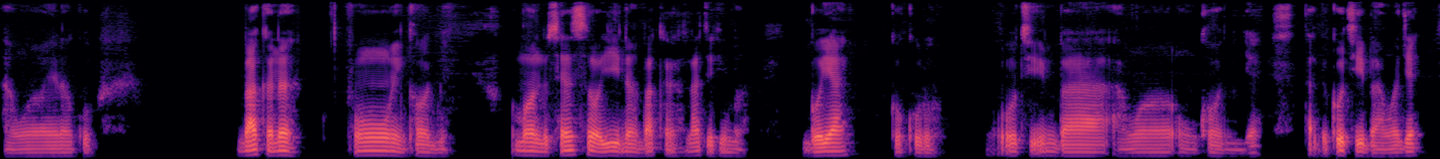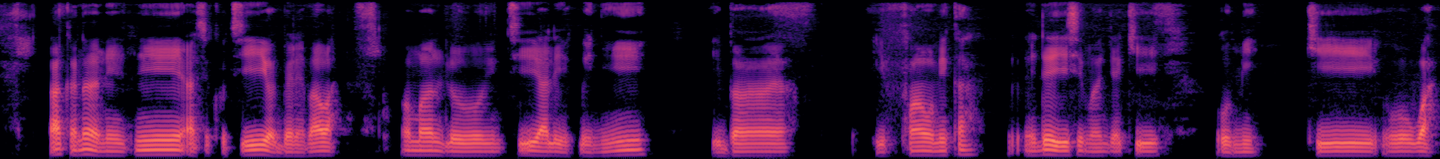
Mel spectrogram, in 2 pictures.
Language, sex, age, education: Yoruba, male, 30-45, secondary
